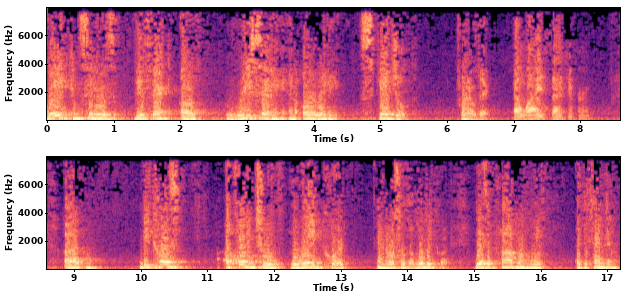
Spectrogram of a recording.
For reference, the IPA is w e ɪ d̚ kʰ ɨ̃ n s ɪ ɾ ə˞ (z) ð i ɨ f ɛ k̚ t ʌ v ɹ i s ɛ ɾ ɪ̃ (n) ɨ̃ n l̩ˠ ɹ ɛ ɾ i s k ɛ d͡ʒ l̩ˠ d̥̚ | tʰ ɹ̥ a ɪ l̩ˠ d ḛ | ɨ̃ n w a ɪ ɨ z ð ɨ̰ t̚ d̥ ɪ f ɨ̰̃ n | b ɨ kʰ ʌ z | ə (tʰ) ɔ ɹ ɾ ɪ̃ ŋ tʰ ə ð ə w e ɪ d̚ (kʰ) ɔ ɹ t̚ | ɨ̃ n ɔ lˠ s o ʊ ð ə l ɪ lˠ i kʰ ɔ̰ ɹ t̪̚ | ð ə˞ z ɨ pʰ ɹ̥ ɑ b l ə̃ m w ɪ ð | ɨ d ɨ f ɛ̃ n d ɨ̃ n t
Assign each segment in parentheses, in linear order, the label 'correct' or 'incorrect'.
correct, incorrect: ŋ, incorrect: kʰ, correct

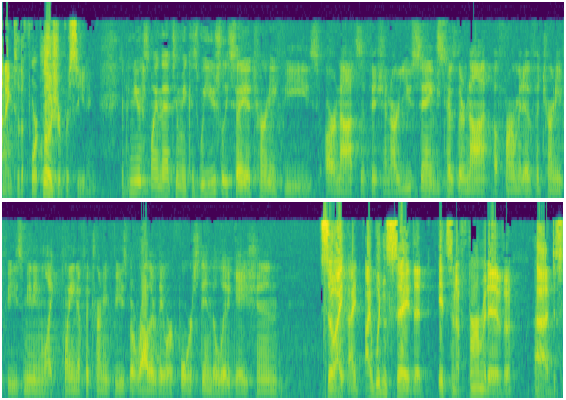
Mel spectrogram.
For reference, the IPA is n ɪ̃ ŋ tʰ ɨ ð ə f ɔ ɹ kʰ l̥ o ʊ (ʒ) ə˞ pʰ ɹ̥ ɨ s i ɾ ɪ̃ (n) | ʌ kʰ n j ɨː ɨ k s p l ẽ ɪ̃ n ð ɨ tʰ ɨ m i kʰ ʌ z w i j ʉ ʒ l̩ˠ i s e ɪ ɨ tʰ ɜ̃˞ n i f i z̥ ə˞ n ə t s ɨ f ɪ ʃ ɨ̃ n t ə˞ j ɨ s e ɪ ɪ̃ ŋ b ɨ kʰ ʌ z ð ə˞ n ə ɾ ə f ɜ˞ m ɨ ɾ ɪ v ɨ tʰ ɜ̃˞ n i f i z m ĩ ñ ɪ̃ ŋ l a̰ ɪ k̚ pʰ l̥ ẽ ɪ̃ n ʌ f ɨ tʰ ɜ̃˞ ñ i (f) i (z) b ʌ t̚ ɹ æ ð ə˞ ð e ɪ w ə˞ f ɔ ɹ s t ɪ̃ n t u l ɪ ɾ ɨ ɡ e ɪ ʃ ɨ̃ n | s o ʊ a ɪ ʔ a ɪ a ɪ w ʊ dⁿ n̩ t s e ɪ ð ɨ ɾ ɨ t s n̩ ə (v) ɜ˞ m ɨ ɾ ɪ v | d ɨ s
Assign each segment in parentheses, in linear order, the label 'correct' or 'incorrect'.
correct, incorrect: ŋ, correct, correct, incorrect: f

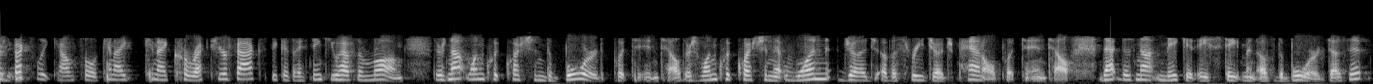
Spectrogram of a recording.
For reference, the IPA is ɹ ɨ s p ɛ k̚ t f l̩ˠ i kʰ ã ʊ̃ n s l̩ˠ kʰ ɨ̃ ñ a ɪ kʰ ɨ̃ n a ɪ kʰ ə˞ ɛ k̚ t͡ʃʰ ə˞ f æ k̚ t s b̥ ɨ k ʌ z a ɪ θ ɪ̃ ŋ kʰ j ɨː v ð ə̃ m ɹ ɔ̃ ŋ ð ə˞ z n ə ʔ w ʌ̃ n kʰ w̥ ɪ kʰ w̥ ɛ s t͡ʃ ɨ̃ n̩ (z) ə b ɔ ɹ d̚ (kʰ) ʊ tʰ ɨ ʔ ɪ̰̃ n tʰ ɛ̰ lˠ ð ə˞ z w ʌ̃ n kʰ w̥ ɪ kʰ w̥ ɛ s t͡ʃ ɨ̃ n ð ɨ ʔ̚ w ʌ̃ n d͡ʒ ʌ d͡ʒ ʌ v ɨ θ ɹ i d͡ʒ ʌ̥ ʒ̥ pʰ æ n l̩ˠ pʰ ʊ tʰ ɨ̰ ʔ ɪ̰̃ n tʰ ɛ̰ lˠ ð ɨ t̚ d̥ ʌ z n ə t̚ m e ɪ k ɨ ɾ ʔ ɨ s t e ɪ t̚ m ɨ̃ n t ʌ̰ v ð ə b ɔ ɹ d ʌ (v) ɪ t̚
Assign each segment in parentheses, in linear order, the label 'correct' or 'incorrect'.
incorrect: ð, incorrect: pʰ, incorrect: z

